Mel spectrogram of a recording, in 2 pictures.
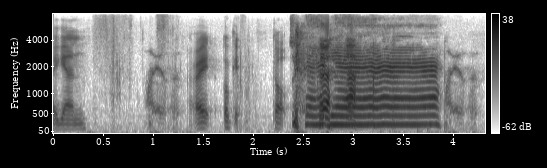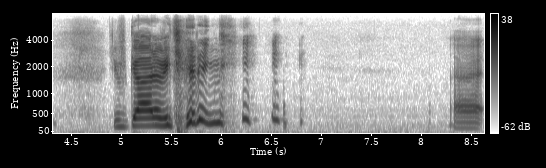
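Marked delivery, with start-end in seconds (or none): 2.4-4.2 loud, high burst of laughter. Real, not acted. Reacting to an absurd entrant. 4.9-6.6 loud, high, through laughter; laughing disbelief. Real, not acted. Laughing at absurd passport.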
